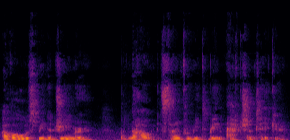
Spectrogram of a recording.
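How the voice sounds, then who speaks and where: Very deep-voiced young man. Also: fast, a little mellow, slight background noise. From Sweden. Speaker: vlogger. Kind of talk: casual reflective vlog talk to camera.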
